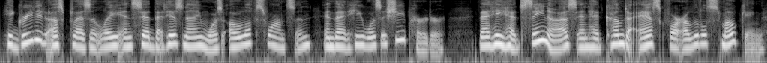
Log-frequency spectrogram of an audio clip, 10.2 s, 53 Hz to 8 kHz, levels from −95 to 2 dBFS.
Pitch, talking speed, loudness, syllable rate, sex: 210 Hz, 195 wpm, -17 LUFS, 4.3 syllables/s, female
